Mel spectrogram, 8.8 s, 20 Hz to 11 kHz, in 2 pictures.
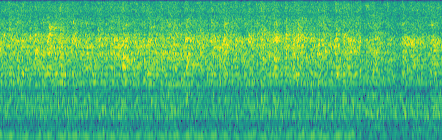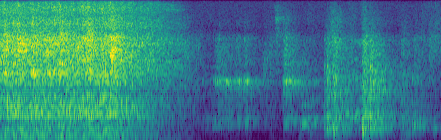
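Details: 1993 Fox body V8, not run in years, with vacuum caps fitted and the spark plug wire reconnected: holds a steady, even idle for several seconds, then shuts down. Normal idle on all cylinders.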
